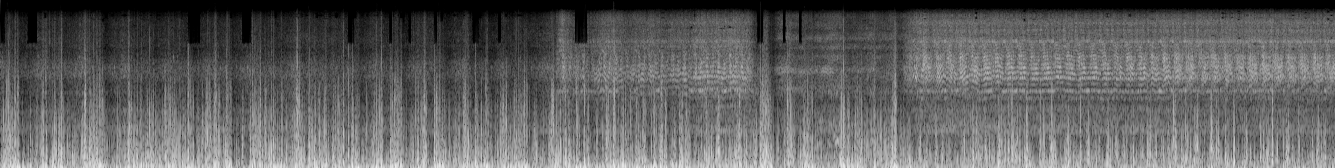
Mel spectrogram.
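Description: Wind rushes and buffets loudly past the microphone outdoors.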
